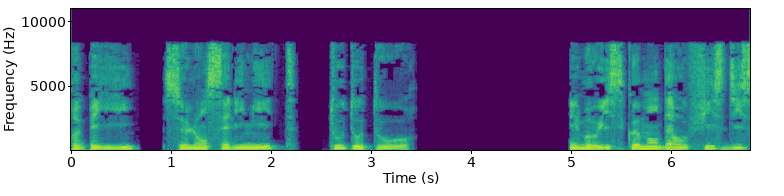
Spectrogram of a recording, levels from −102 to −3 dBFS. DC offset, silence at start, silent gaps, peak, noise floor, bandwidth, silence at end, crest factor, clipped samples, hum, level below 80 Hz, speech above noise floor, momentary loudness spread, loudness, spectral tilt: under 0.1%; 0 s; 0.70-0.91 s, 2.30-2.50 s, 3.46-4.97 s; -2 dBFS; under -90 dBFS; 8.8 kHz; 0 s; 14 dB; under 0.1%; none; -44 dBFS; over 75 dB; 9 LU; -16 LUFS; -5 dB/octave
